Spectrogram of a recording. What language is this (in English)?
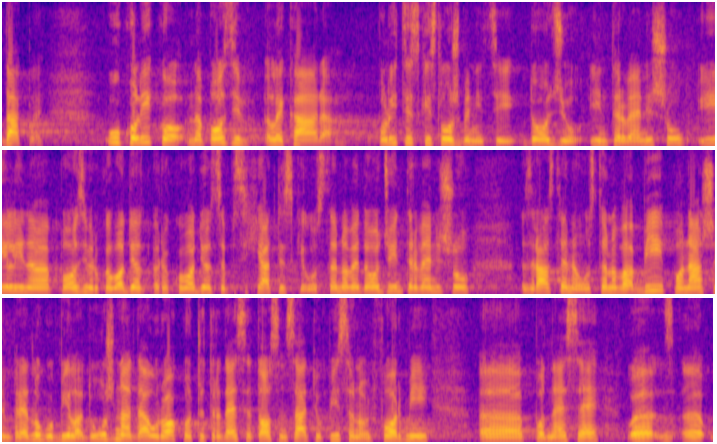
Serbian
